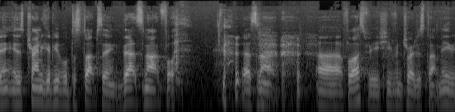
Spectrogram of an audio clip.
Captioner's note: laughter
